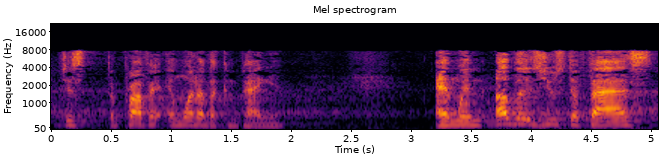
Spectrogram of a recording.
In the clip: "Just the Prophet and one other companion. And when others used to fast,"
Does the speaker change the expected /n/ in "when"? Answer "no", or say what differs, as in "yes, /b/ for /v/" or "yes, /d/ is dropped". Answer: no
